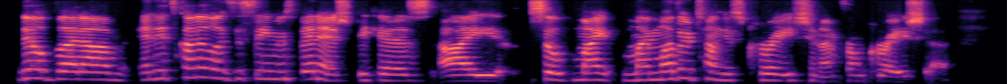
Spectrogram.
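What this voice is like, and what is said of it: Croatian accent. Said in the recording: “when you said Croatia, like I hear the Croatian, I can hear it in your voice ... when you said that, it was like, oh yeah, she is Croatian. I can hear it now.”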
